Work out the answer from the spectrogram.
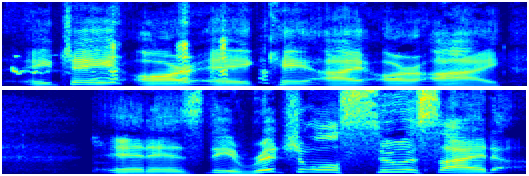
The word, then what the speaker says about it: harakiri: Yeah, but they pronounce it a lot differently. But anyhow, yeah, so it's pronounced seppuku, but Haraki, Harry Carey, as we call it, Harakiri.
